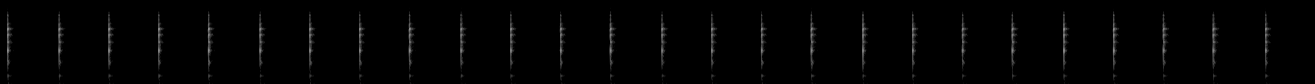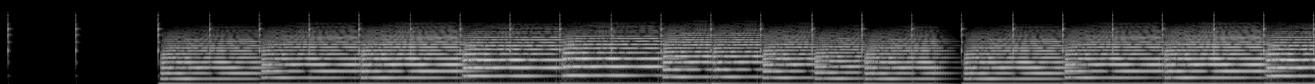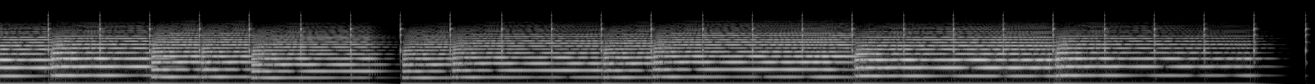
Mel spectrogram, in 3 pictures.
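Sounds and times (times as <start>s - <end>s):
trumpet playing in A flat: 14.8s - 39.1s
metronome click at 120 beats per minute: 14.8s - 39.4s.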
